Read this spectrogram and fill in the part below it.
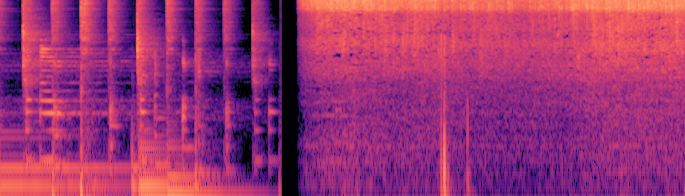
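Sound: shower water running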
